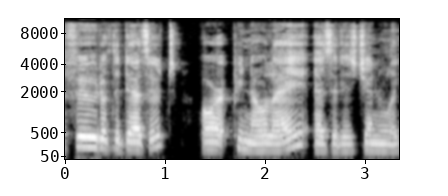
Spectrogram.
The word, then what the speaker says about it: pinole: In Mexico it is known as pinole, Spanish pronunciation pinole, English pinole.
